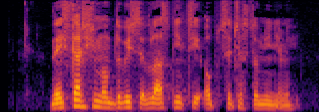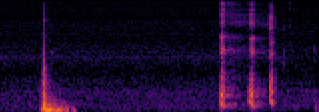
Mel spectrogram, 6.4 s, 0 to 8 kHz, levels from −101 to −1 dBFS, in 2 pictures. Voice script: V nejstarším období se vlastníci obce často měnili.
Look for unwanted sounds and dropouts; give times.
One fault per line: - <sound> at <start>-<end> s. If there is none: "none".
- thud at 3.6-4.0 s
- laugh at 5.4-6.0 s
